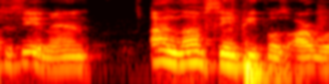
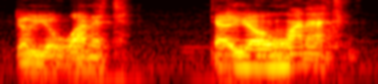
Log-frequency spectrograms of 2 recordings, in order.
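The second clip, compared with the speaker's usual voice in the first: loud, rough, swooping, menacing, creepy movie villain voice; 8 dB louder than usual. Retelling doing the movie voice to scare a girl: scary voice from the movie. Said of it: "I had to do the voice just to scare the hell out of her".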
